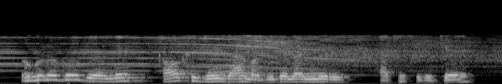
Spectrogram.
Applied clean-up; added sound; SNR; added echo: none; Vehicle; 10 dB; none.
